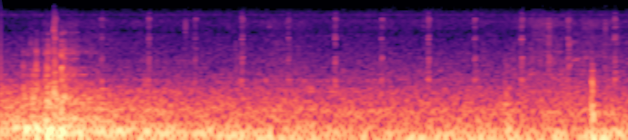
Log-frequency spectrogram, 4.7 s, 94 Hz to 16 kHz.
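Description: Low engine and road rumble inside the cabin of a 2018 Lexus LX570 with its 5.7-litre V8 pulling away and turning, with faint ticking over it.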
